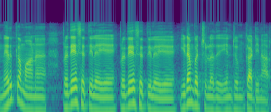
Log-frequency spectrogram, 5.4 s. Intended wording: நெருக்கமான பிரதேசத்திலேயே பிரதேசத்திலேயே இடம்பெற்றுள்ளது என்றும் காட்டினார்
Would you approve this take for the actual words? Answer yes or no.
yes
